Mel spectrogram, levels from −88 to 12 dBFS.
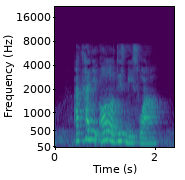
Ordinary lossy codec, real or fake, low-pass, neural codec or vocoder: MP3, 32 kbps; real; 7.2 kHz; none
